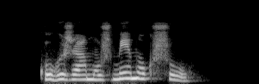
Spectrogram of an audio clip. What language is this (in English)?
Mari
